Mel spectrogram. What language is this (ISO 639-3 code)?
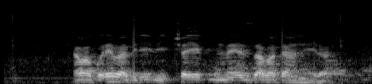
kin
